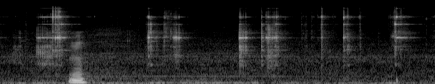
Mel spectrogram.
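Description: Irregular light metallic clicks and clinks as a CNC aluminium triple clamp, its steel steering stem and the steering-head bearing on it are handled and knock together, some clicks with a brief ring.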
